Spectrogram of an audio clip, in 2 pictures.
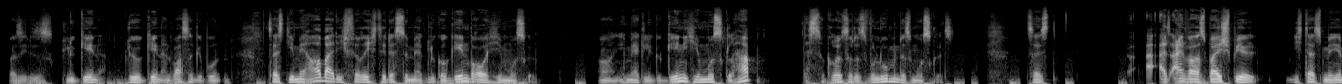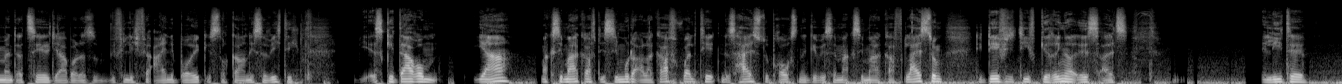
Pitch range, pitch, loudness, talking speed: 95-115 Hz, 105 Hz, -21 LUFS, 185 wpm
